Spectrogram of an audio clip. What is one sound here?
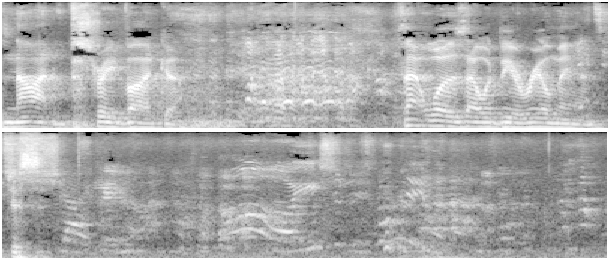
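A man speaks into a microphone over a loudspeaker system.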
